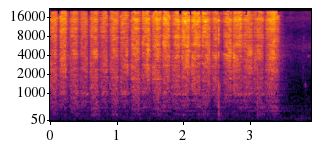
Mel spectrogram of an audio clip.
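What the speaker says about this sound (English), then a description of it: "you can scrub them away with the pumice stone" Pumice stone scrubbing a gas stove range: rapid, rhythmic gritty rasping strokes, close and loud, repeating steadily for about three seconds before stopping abruptly.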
